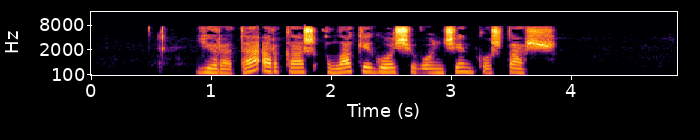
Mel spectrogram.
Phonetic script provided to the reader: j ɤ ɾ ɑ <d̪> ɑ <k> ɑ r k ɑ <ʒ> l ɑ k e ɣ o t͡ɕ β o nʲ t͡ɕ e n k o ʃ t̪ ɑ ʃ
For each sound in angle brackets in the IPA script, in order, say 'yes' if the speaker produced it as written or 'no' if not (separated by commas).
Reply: no, no, no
